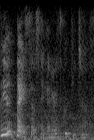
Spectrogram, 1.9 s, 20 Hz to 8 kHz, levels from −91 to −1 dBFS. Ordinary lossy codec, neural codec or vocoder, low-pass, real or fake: none; codec, 16 kHz, 2 kbps, FunCodec, trained on Chinese and English, 25 frames a second; none; fake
